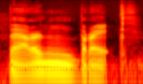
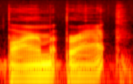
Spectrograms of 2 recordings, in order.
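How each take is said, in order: First: The first word ends with an n sound. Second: The first word ends with an m sound. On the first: This is the Irish form of the name. "And then Irish, it's two separate words" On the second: This is the English form of the name. "One is barm with an M"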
